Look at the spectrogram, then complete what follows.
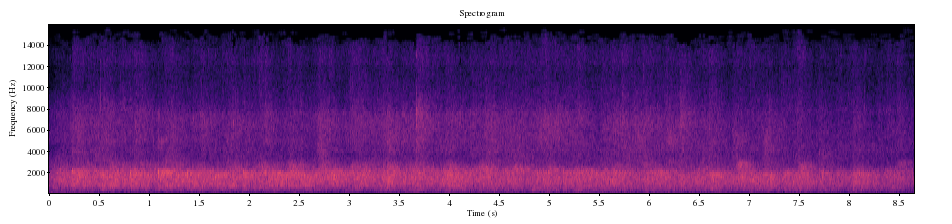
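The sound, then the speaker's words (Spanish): Sustained applause from a crowd at a Christian church service, given as praise to God as King, a dense, steady wash of many hands clapping at an even loudness for the whole stretch, with no voices standing out. “¿Cuánto le dan un aplauso al rey?”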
